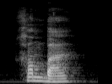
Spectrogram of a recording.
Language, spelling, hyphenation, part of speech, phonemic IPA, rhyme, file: Dutch, gamba, gam‧ba, noun, /ˈɣɑm.baː/, -ɑmbaː, Nl-gamba.ogg
- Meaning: 1. viola da gamba 2. scampi, prawn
